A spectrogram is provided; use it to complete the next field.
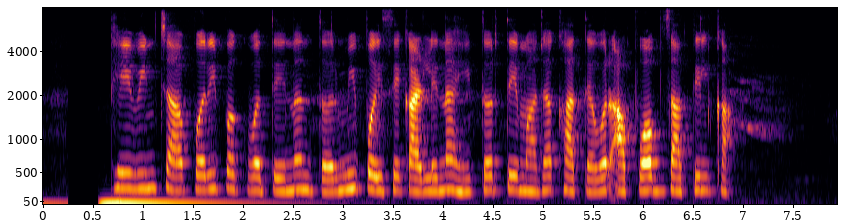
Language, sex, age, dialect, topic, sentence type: Marathi, female, 18-24, Standard Marathi, banking, question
